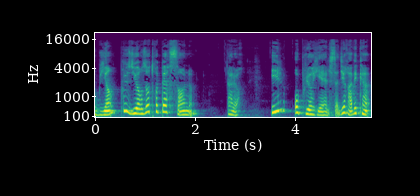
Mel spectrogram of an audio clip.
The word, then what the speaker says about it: il a: Il a, on ne va pas prononcer de cette façon parce qu'on doit faire la liaison, c'est-à-dire qu'on relie la consonne L avec la voyelle A. Et on dit il a.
